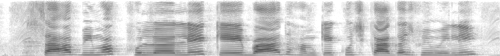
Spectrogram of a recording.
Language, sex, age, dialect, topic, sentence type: Bhojpuri, female, 18-24, Western, banking, question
